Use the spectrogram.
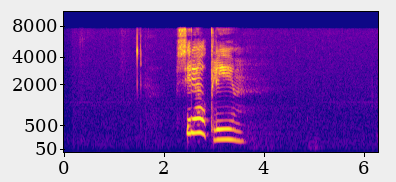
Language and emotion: Russian, sad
